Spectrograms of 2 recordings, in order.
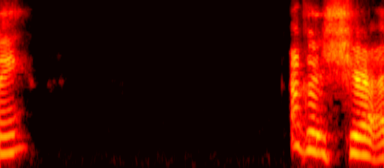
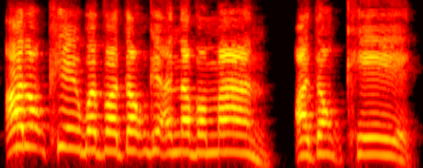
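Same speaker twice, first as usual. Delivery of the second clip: emphatic; 3 semitones higher, 7 dB louder than usual. Real, not acted. Emphatic declaration about leaving.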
